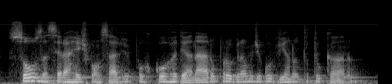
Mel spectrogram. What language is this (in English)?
Portuguese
